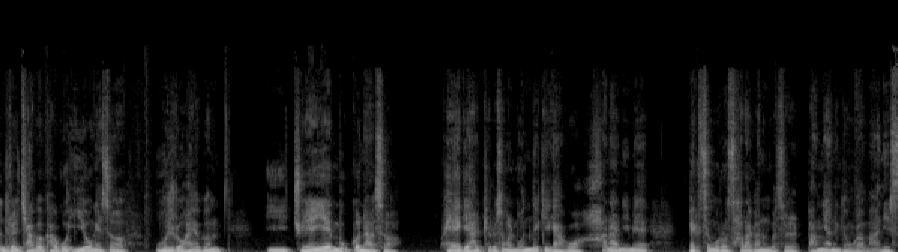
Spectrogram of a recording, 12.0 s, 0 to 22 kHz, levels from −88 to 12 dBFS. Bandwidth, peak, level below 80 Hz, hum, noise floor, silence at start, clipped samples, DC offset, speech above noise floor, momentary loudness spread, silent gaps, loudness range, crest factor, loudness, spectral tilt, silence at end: 15 kHz; -10 dBFS; -60 dBFS; none; -68 dBFS; 0 s; under 0.1%; under 0.1%; 43 dB; 9 LU; none; 4 LU; 16 dB; -26 LUFS; -7.5 dB/octave; 0 s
